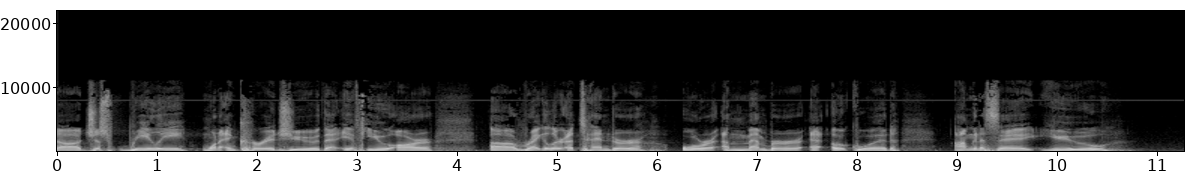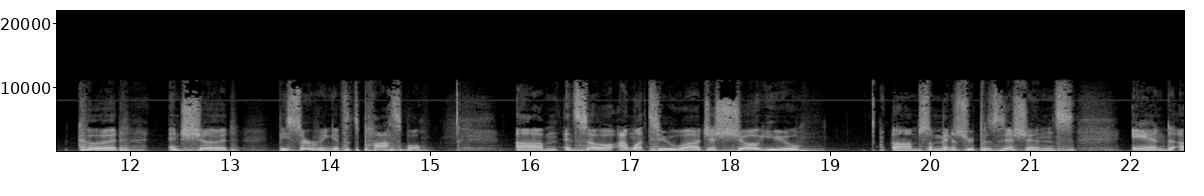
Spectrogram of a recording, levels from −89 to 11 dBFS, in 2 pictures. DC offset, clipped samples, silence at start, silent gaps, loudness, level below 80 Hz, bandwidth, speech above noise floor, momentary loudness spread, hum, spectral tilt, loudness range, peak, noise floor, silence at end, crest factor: under 0.1%; under 0.1%; 0 s; none; -17 LUFS; -42 dBFS; 11.5 kHz; 41 dB; 9 LU; none; -5 dB/octave; 3 LU; -2 dBFS; -58 dBFS; 0 s; 16 dB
